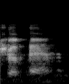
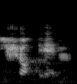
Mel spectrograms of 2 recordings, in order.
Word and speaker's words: Shopin: So this is a common thing that sometimes people like to pronounce it as Shopin or Chopin, and they think it's a homage to Chopin, the music. Actually, it's pronounced Shopin, as in Shopin.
